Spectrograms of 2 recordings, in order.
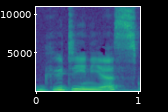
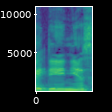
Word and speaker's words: Gudenius: We're going to talk to Matt Gudenius, and his name. Wow, easy for you to say. His name rhymes with genius, and I think he kind of could be considered a genius.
